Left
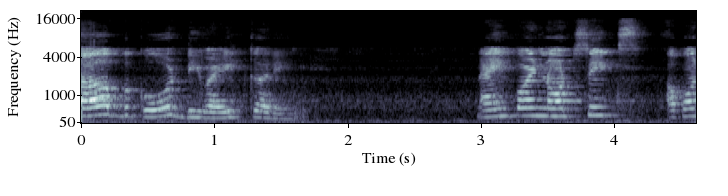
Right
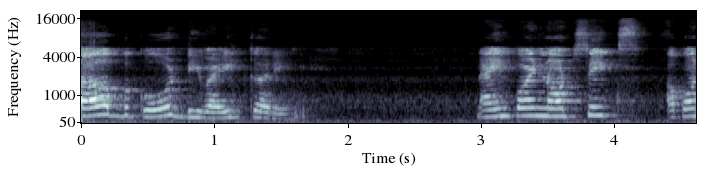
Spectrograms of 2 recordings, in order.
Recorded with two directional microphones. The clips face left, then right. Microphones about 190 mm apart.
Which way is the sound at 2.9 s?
30° right (ahead or behind).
